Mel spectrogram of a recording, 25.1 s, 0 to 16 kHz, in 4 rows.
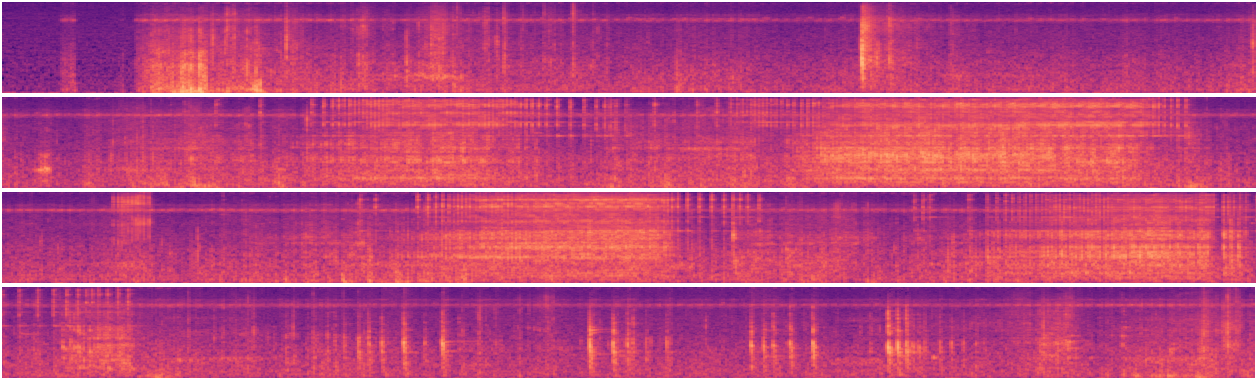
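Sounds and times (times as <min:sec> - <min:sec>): fishing reel clicking: 0:07.3 - 0:12.3, 0:13.1 - 0:13.3, 0:14.3 - 0:19.5.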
